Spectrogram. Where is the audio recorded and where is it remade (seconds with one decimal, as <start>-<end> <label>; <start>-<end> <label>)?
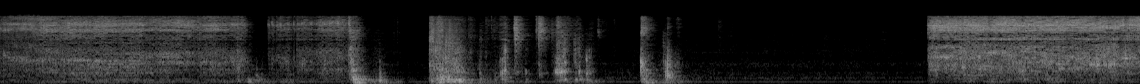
0.0-0.7 remade; 0.7-1.4 recorded; 1.4-6.6 remade; 6.6-8.2 recorded; 8.2-10.2 remade; 10.2-11.0 recorded; 11.0-11.4 remade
